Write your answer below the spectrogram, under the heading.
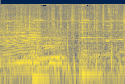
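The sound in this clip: Cows mooing while being herded to pasture near the jungle: two long, low, droning moos, each lasting under half a second, rise out of a steady layer of background sound.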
